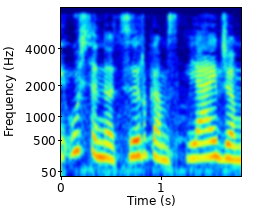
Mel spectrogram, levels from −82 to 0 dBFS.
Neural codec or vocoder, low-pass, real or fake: codec, 16 kHz in and 24 kHz out, 2.2 kbps, FireRedTTS-2 codec; 7.2 kHz; fake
